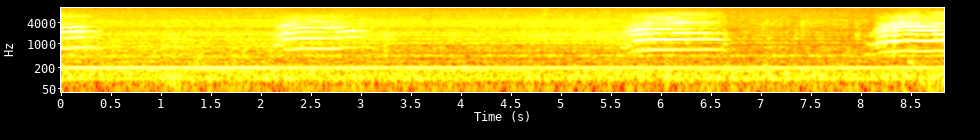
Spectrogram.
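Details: Domestic cats calling with four separate meows, each clear and tonal with a slight rise and fall, spaced a few seconds apart, over a constant low hum in a quiet room.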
